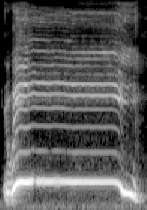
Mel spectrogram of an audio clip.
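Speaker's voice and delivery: squeaky high Whee; high squeal. Acted. Playful squeal.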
